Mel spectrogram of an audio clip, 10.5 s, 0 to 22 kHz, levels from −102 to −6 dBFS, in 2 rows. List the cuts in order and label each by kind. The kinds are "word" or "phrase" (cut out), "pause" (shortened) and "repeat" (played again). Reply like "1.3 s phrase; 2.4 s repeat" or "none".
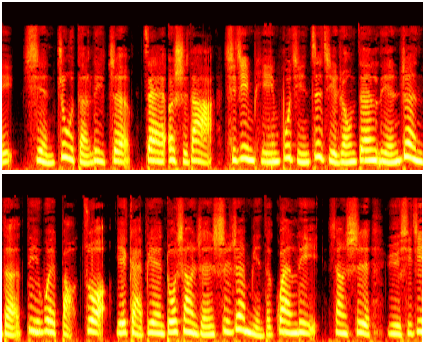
1.7 s pause; 2.7 s pause; 6.6 s pause; 9.3 s pause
